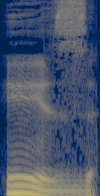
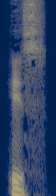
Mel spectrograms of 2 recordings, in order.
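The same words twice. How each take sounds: First: The word ends with a buzzing z sound. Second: The word ends with a hissing s sound. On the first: The speaker calls it right. "this time with the consonants at the end pronounced correctly" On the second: The speaker calls it wrong. "I've read them the same way, all with the sound s"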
